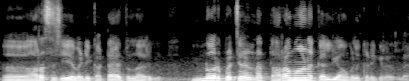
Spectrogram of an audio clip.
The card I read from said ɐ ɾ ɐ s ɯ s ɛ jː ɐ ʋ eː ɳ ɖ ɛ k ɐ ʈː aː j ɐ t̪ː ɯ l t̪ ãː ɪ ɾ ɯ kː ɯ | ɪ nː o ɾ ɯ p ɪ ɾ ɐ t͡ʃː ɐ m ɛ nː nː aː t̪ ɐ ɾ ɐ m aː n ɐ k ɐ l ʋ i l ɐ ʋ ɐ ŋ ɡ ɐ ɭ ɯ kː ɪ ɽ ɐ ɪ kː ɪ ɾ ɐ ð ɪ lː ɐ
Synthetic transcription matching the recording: ɐ ɾ ɐ s ɯ s ɛ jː ɐ ʋ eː ɳ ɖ i k ɐ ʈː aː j ɐ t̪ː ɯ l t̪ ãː ɪ ɾ ɯ kː ɯ | ɪ nː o ɾ ɯ p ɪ ɾ ɐ t͡ʃː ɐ n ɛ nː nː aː t̪ ɐ ɾ ɐ m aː n ɐ k ɐ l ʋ i ɐ ʋ ɐ ŋ ɡ ɐ ɭ ɯ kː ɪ ɽ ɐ ɪ kː ɪ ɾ ɐ ð ɪ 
